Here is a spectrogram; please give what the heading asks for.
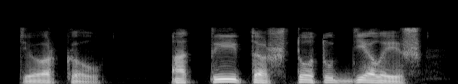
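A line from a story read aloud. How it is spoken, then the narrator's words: Stern, suppressing laughter. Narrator (Russian): МакМёрфи старался говорить строго, а сам с трудом сдерживал смех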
